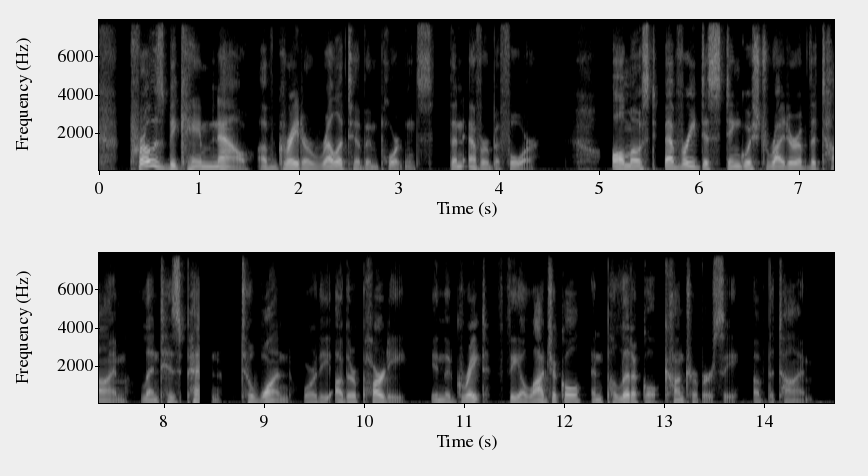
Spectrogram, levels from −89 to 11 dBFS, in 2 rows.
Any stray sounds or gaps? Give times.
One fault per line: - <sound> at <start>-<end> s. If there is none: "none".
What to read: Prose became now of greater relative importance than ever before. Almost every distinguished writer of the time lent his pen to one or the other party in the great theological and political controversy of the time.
- dropout at 8.3-8.5 s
